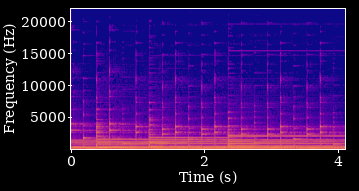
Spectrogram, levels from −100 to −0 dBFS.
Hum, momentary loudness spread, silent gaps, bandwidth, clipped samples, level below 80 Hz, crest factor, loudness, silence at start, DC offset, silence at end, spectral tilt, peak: none; 3 LU; none; 16.5 kHz; under 0.1%; -56 dBFS; 16 dB; -31 LUFS; 0 s; under 0.1%; 0 s; -6.5 dB/octave; -16 dBFS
